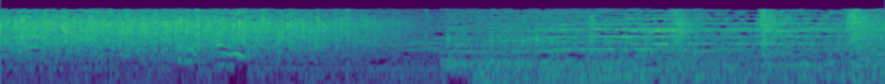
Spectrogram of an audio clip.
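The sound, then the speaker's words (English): An audience claps to welcome the Brooklyn Tabernacle Singers with dense, sustained applause that eases briefly midway, then carries on with some sharper, more distinct claps standing out. “Let's put our hands together and welcome the Brooklyn Tabernacle Singers. Welcome them.”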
